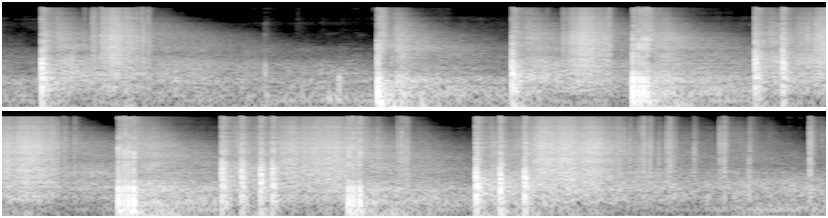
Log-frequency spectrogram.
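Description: Aerial fireworks bursting overhead: about nine sharp bangs, a second or two apart, many trailed by a second or more of dense crackling.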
